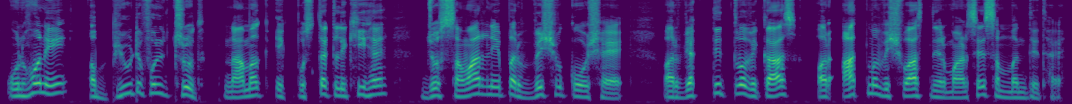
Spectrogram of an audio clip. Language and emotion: Hindi, neutral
